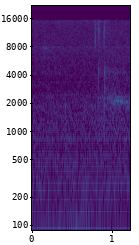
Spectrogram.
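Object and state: Nothing is struck.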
